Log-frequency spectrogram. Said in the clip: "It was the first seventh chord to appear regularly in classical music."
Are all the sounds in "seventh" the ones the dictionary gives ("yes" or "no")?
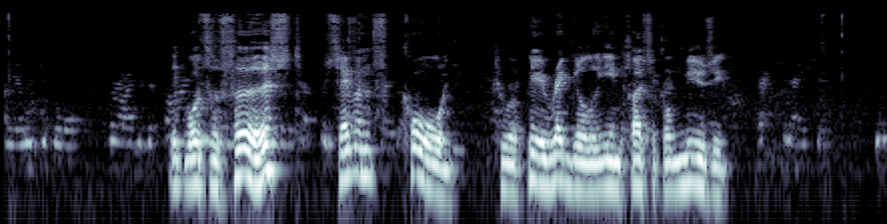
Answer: yes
